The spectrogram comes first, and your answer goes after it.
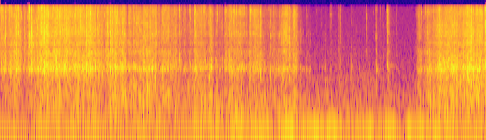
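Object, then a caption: Dried rose petals in a glass bowl. Fingertips dig into a small clear glass bowl of dry, brittle rose petals held in one hand, crumpling and rubbing them. A dense, bright, crinkly crackle fills most of the clip, fades to a faint rustle for about a second near the end, then swells back up.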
